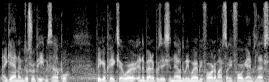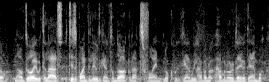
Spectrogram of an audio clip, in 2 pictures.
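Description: A man in his forties with an Irish accent, a football manager speaking frankly after a match, restarting his sentences often, into a handheld mic outdoors on a pitch at night. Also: little pitch movement, rapid-fire, hardly any pauses, a crowd in the background. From Ireland. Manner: frank, repeats himself, many restarts. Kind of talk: post-match interview. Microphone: handheld mic held close.

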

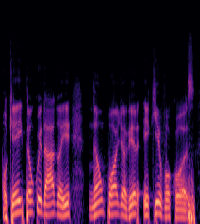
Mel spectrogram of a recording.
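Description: A man's voice: on the high side, measured pace, dull audio. A man with a Brazilian Portuguese accent teaching an exam-prep grammar lesson, emphatic, repeating key points and answering his own questions.

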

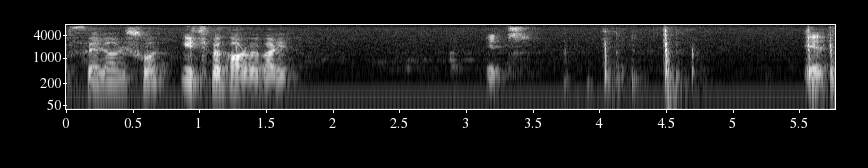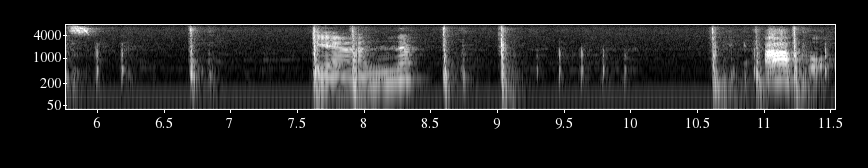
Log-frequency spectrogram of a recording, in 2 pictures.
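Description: A man teaching an English grammar lesson in a classroom style, stressing and repeating key points and stretching out example words slowly. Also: medium pitch. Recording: dull lo-fi husky recording.

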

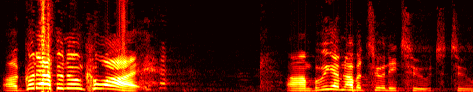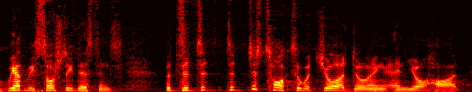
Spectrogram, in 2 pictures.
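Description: A pastor hosting a lively church service, joking and energetic, often tripping over restarts. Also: male voice, high voice, fast. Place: church sanctuary.

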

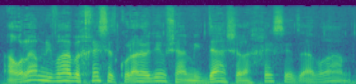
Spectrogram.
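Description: A man's voice: fairly high pitch, sing-song, creaky, a little mellow, breathy edge. A man teaching a Torah lesson as a rabbi, posing rhetorical questions and repeating key phrases with emphatic rises on important words.

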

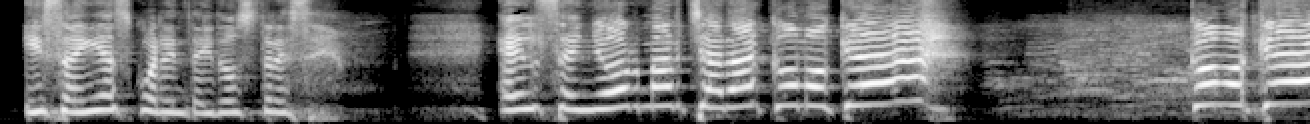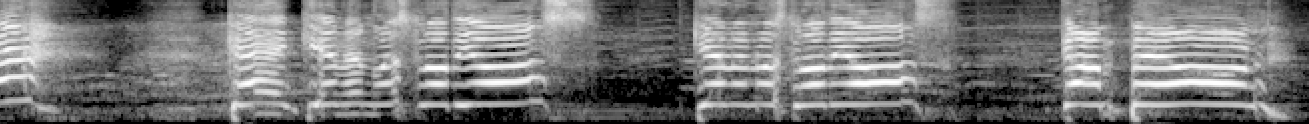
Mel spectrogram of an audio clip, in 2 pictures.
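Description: A woman pastor preaches in a very high, piercing voice, stretching her words slowly as she chants and half-sings her lines. She orders the congregation to repeat phrases after her and shouts commands. Loud instrumental worship music plays under her throughout the live service. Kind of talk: fiery preaching with call-and-response.

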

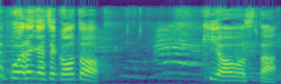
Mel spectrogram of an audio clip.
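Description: A man with a Bangladeshi accent giving casual on-the-spot vlog commentary, exclaiming and repeating his phrases. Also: sits high. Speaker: vlogger. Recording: busy crowd voices behind. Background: chatter of other visitors.

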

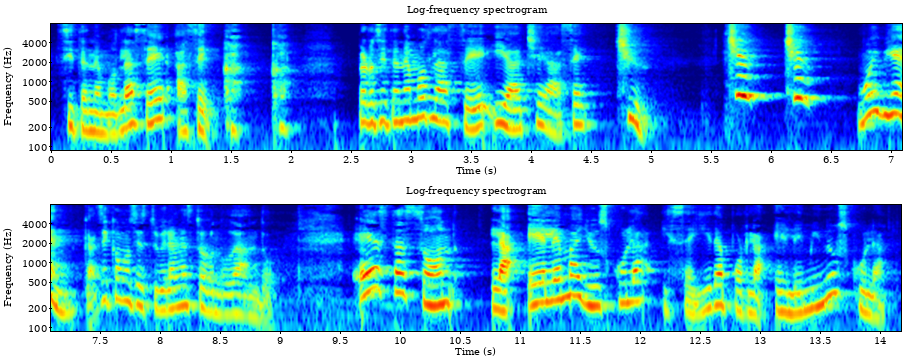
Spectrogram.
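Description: A woman's voice: mid-range voice, expressive, moderate pace, a little mellow. A woman, reading a phonics book aloud to a child and sounding out the letter sounds in a sing-song way.

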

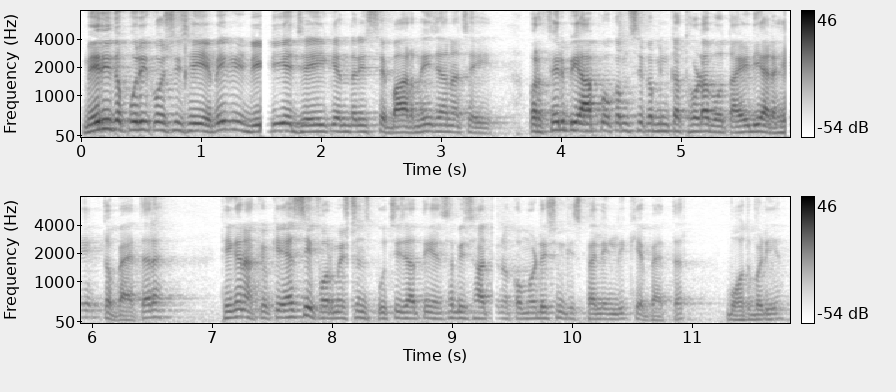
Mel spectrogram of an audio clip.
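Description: Man, Indian accent, exam-prep teacher, slightly high voice, drills word lists, checks students follow. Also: quick pace. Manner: explains in Hindi with English terms, drills word lists and checks understanding. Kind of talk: online exam-prep lesson.

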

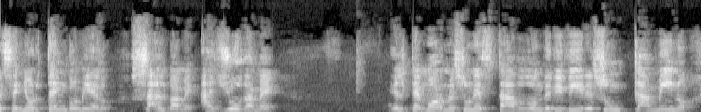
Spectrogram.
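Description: Male pastor, very high voice, fervent sermon delivery addressing the congregation directly. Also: bright, forceful tone. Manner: fervent preaching, addresses listeners as brothers and sisters.

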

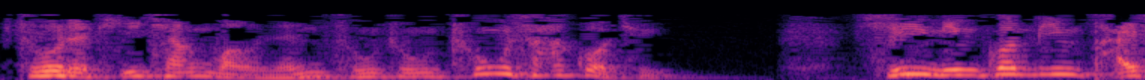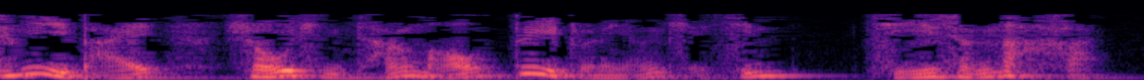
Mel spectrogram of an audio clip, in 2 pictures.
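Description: A man reading a martial-arts novel aloud as a dramatic, animated audiobook narrator. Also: on the high side, normal speed, husky. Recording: muffled, phone-like lo-fi audio.

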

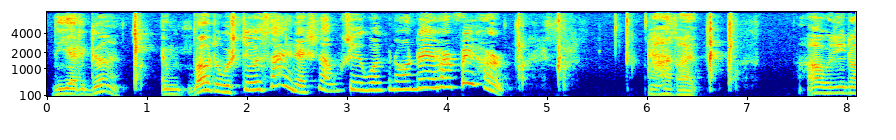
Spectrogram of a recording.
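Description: Pitching his voice fairly high, above his natural register, a comedy skit performer portrays a bragging old grandpa. In this character monologue he tells tall tales in a slangy, folksy drawl and chuckles between lines, with a little hiss or hum in the recording.

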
